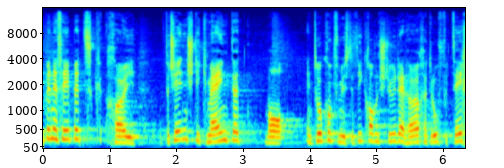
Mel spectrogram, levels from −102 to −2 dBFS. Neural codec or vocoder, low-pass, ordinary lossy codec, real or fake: vocoder, 44.1 kHz, 128 mel bands every 512 samples, BigVGAN v2; 14.4 kHz; none; fake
